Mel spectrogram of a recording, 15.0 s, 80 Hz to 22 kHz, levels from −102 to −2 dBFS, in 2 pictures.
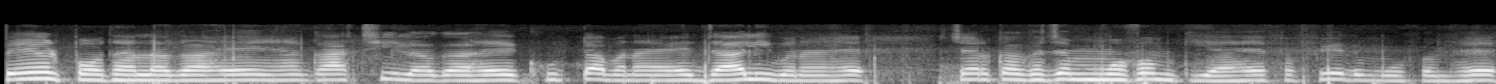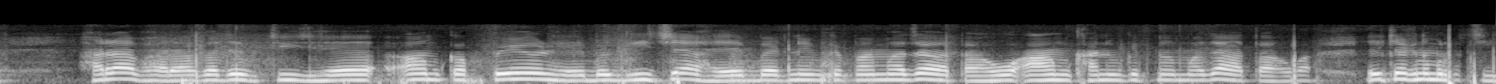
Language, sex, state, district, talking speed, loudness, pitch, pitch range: Hindi, male, Chhattisgarh, Balrampur, 215 wpm, -15 LUFS, 230 Hz, 220-245 Hz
